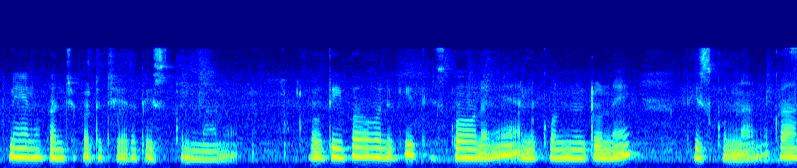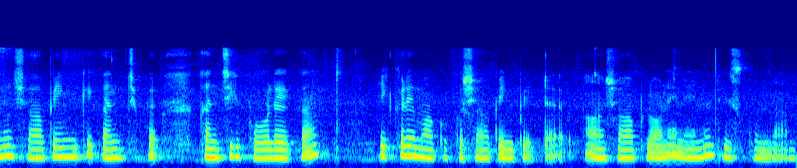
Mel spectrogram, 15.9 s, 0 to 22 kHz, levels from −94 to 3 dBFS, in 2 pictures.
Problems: none marked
